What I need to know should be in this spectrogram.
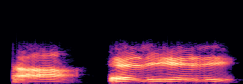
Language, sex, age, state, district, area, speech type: Kannada, male, 60+, Karnataka, Udupi, rural, conversation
